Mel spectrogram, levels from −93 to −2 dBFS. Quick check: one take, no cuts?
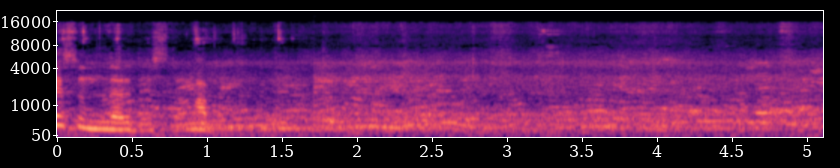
no; 1 cut; at 1.8 s

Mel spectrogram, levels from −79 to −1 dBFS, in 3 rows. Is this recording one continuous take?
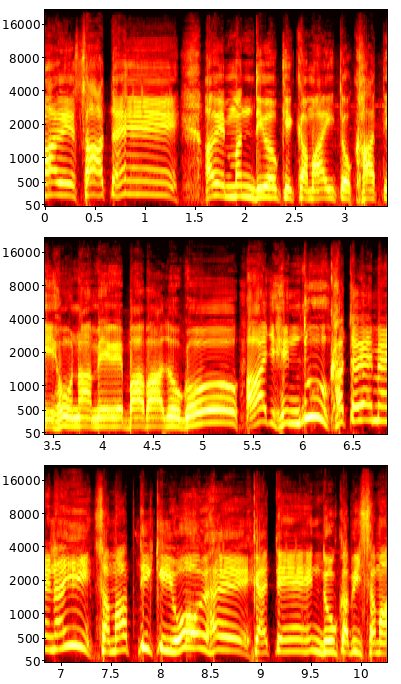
no; 4 cuts; at 5.4 s, 6.3 s, 7.3 s, 8.8 s

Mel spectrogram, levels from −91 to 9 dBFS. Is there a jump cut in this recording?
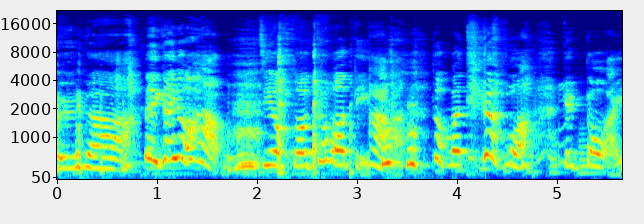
no; 0 cuts

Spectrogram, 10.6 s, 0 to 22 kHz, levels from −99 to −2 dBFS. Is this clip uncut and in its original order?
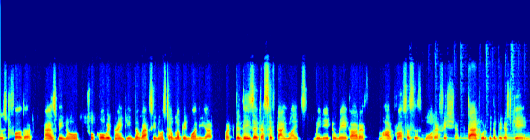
yes; 0 cuts

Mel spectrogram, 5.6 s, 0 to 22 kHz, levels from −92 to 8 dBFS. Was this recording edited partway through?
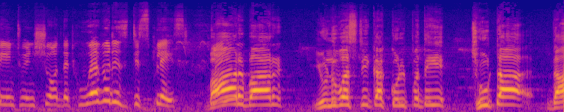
yes; 1 cut; at 1.9 s

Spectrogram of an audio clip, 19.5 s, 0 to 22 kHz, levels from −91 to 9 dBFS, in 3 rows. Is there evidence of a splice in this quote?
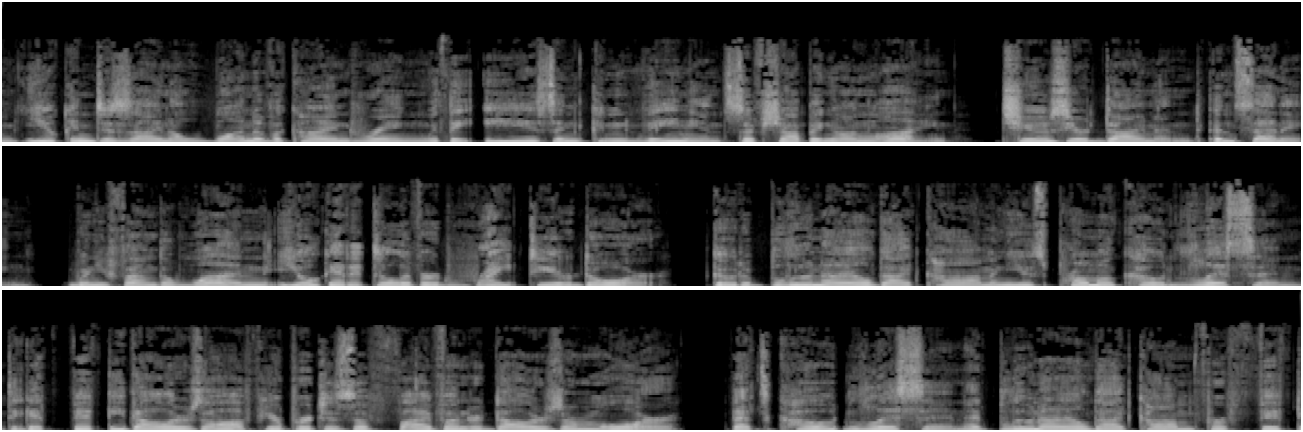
no; 0 cuts

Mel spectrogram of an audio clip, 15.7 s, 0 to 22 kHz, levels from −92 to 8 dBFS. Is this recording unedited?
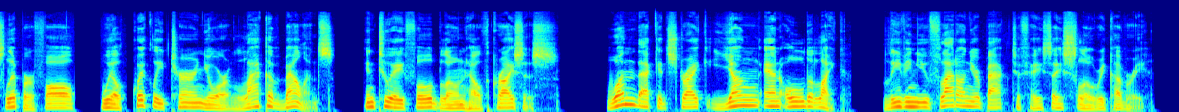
no; 1 cut; at 3.0 s

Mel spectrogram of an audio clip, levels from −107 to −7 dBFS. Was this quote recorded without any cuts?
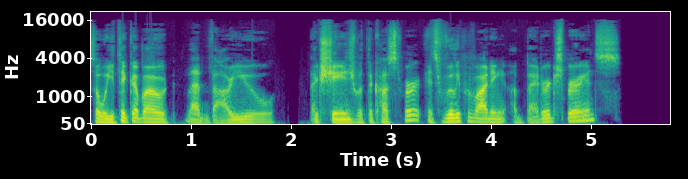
yes; 0 cuts

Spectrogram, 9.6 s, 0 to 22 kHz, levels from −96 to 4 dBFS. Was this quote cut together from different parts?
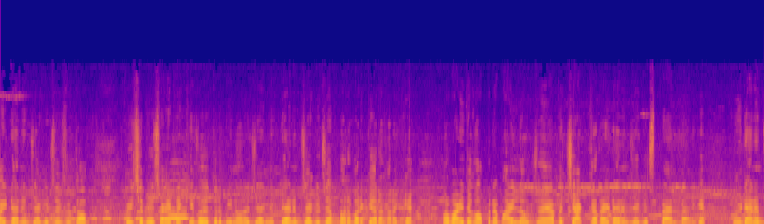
no; 0 cuts

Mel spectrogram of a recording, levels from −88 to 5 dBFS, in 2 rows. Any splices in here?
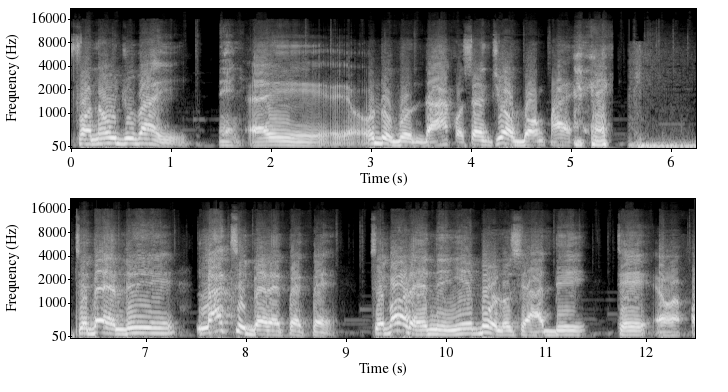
yes; 1 cut; at 5.6 s

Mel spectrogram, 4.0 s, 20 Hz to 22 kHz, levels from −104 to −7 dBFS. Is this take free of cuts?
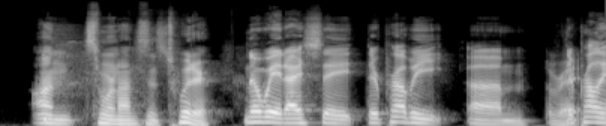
no; 1 cut; at 1.5 s

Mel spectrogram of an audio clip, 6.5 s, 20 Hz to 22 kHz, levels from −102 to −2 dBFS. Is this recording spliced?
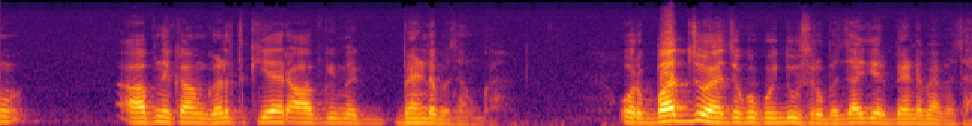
no; 0 cuts

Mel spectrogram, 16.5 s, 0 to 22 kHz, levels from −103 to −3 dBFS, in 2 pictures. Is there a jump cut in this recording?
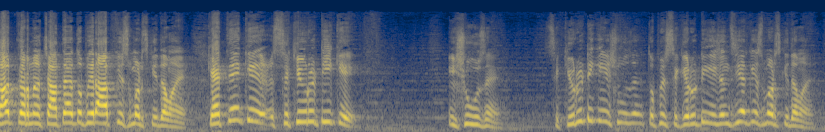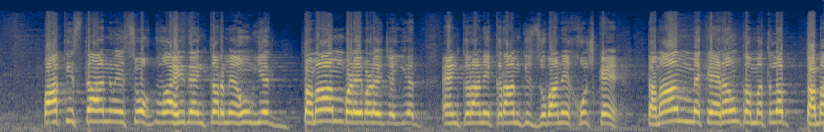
yes; 2 cuts; at 1.9 s, 8.5 s

